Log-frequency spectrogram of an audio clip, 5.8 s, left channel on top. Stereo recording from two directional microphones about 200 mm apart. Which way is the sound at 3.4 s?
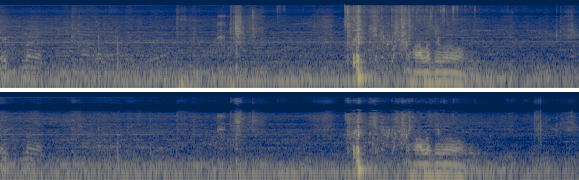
45° left (ahead or behind).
